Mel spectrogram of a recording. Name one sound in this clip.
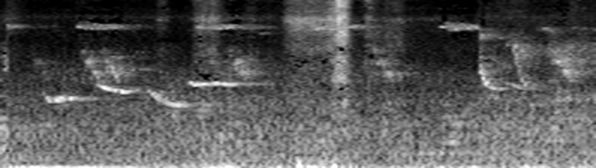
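A paintbrush scrapes against the rim of a paint tin.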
